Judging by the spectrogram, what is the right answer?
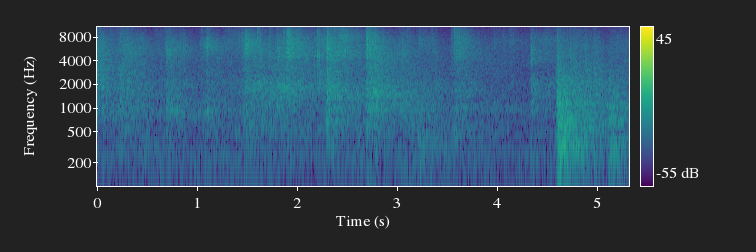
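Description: White card mask rustling and tapping as hands adjust it on a dancer's head: a run of short scrapes and taps, a couple a second, with a fuller scrape near the end.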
